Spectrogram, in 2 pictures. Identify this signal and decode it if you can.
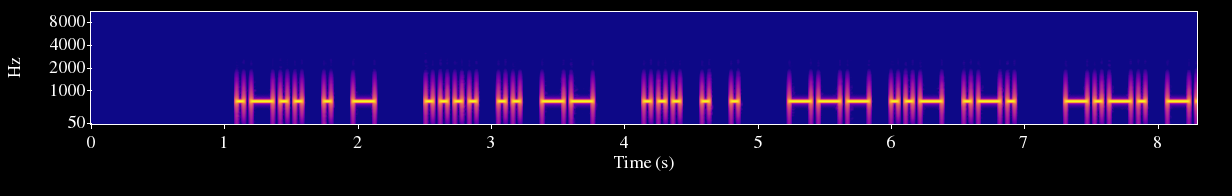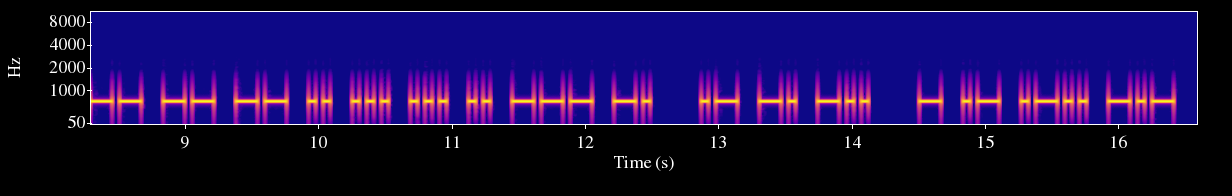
Morse code, heard as a keyed tone, about 22 wpm, 700 Hz. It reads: LET HIM SEE OUR COMMISSION AND TALK
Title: Sentences from Top 1400 Words 22wpm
